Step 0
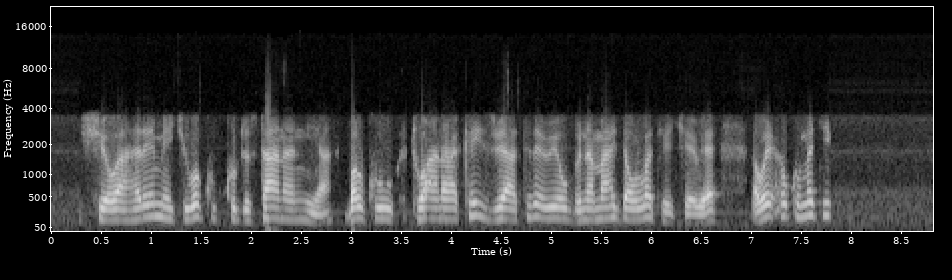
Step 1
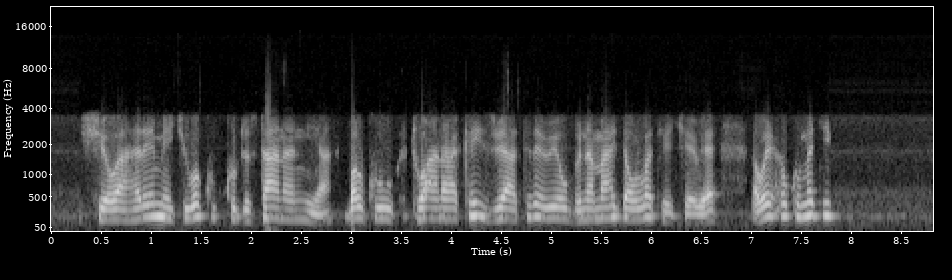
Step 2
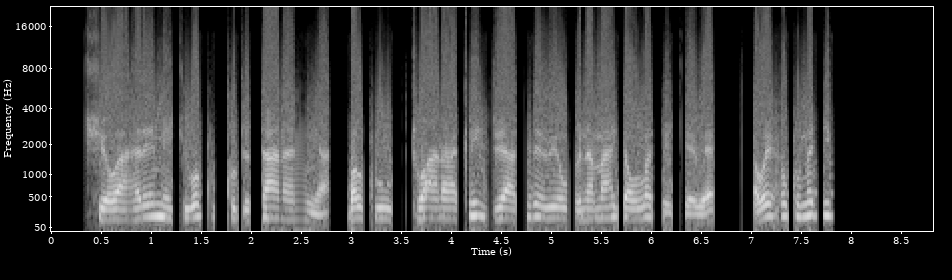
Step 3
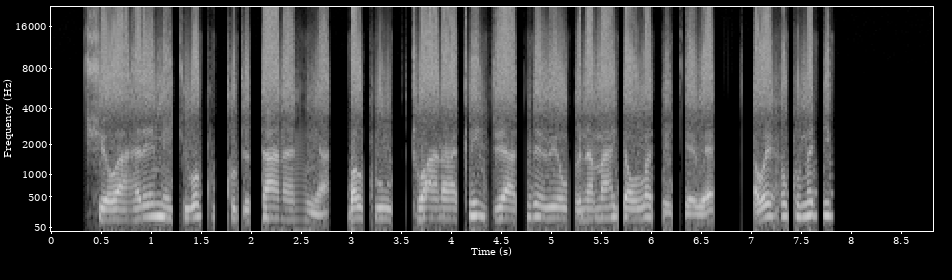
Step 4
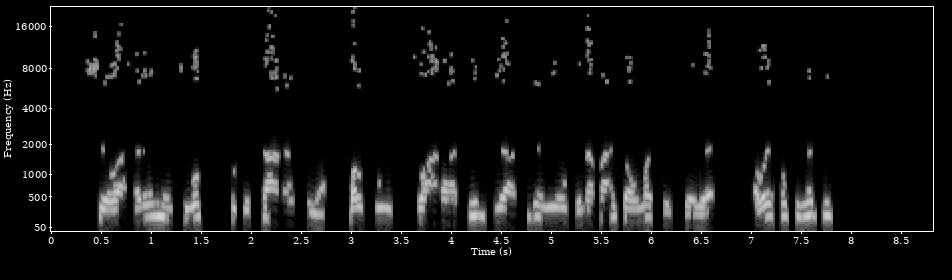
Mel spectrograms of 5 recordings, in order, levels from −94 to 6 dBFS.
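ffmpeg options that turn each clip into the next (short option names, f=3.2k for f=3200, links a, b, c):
-af "equalizer=f=190:w=6.6:g=14.5,volume=-3dB"
-af "acontrast=33,acrusher=bits=3:mix=0:aa=0.5"
-af "aexciter=amount=7.8:drive=9.5:freq=4.7k,volume=-6dB"
-af "afftfilt=real='re*gte(hypot(re,im),0.355)':imag='im*gte(hypot(re,im),0.355)':win_size=1024:overlap=0.75"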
